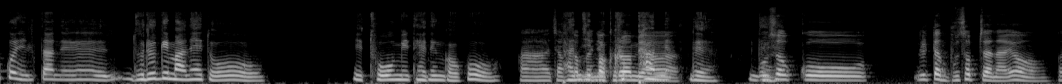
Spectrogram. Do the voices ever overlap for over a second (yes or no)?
yes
